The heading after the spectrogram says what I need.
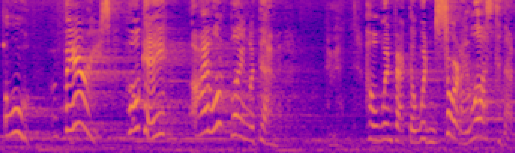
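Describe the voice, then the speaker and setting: Earnest, high-pitched little village boy. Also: expressive, measured pace. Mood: excited. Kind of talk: video game voice acting. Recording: long reverb, game music behind.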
